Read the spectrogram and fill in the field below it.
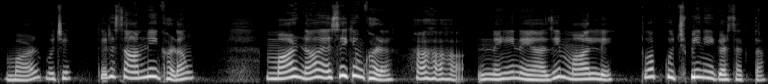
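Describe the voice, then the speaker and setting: Brief: woman narrator voicing a sneering vengeful young man, audiobook, high pitch. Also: warm tone, no room sound, clean studio sound, lightly acted. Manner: menacing, sneering. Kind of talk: audiobook novel reading.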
